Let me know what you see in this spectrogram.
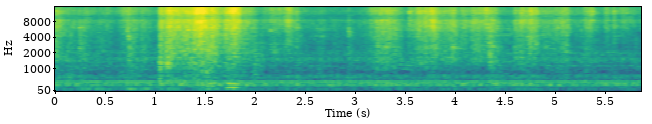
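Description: Quiet chewing of a mouthful of garlic bread, with soft scattered crunches and rustles, over a steady faint hum.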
